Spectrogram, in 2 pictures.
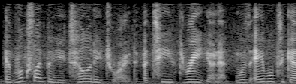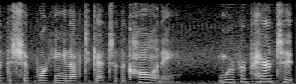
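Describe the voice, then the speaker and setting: An actress playing a female medical officer on a mining station, reading brisk, matter-of-fact log entries in a video game. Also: a little high, a bit bright, lightly acted, poor audio. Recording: game audio under music.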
